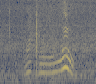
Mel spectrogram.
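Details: A pet talking rose-ringed parakeet mimics speech in Bengali: one drawn-out, nasal, word-like phrase lasting about a second, holding level, then swooping up and dropping at the end, over a faint background hum.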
